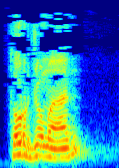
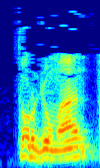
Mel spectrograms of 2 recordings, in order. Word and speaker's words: ترجمان: ترجمان فيها ست لغات، تنطق بضم التاء والجيم وبفتحهما وبفتح التاء وضم الجيم، أو العكس بضم التاء وفتح الجيم. – هذه أربعة. – نعم، فلهذا لا يخطئ قارئ فيها. ترجمان أو ترجمان أو ترجمان أو ترجمان، كلاهما صحيح بهذه الأوجه.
